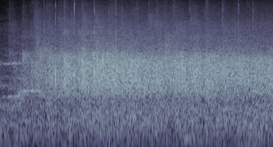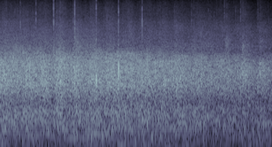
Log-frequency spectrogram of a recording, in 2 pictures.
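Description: Sustained applause from a large audience at a medical faculty graduation ceremony, rising quickly and holding steady as a dense, even patter of many hands before easing slightly at the end.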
